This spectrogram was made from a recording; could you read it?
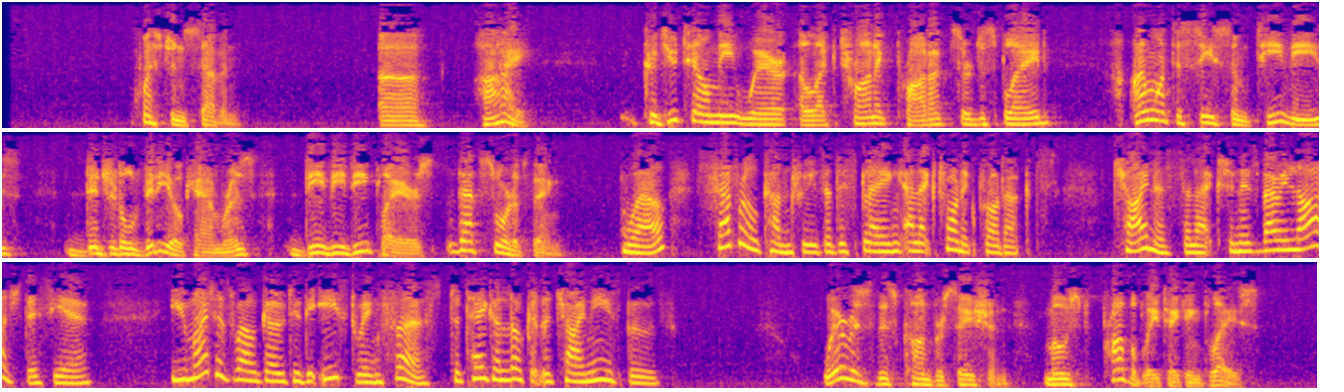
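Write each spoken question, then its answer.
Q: Where is this conversation most probably taking place?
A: At an exhibition or trade fair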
